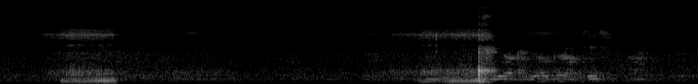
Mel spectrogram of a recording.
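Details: Sleeping pitbull snoring: two soft, rumbling snoring breaths with a faint snort over quiet room noise.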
